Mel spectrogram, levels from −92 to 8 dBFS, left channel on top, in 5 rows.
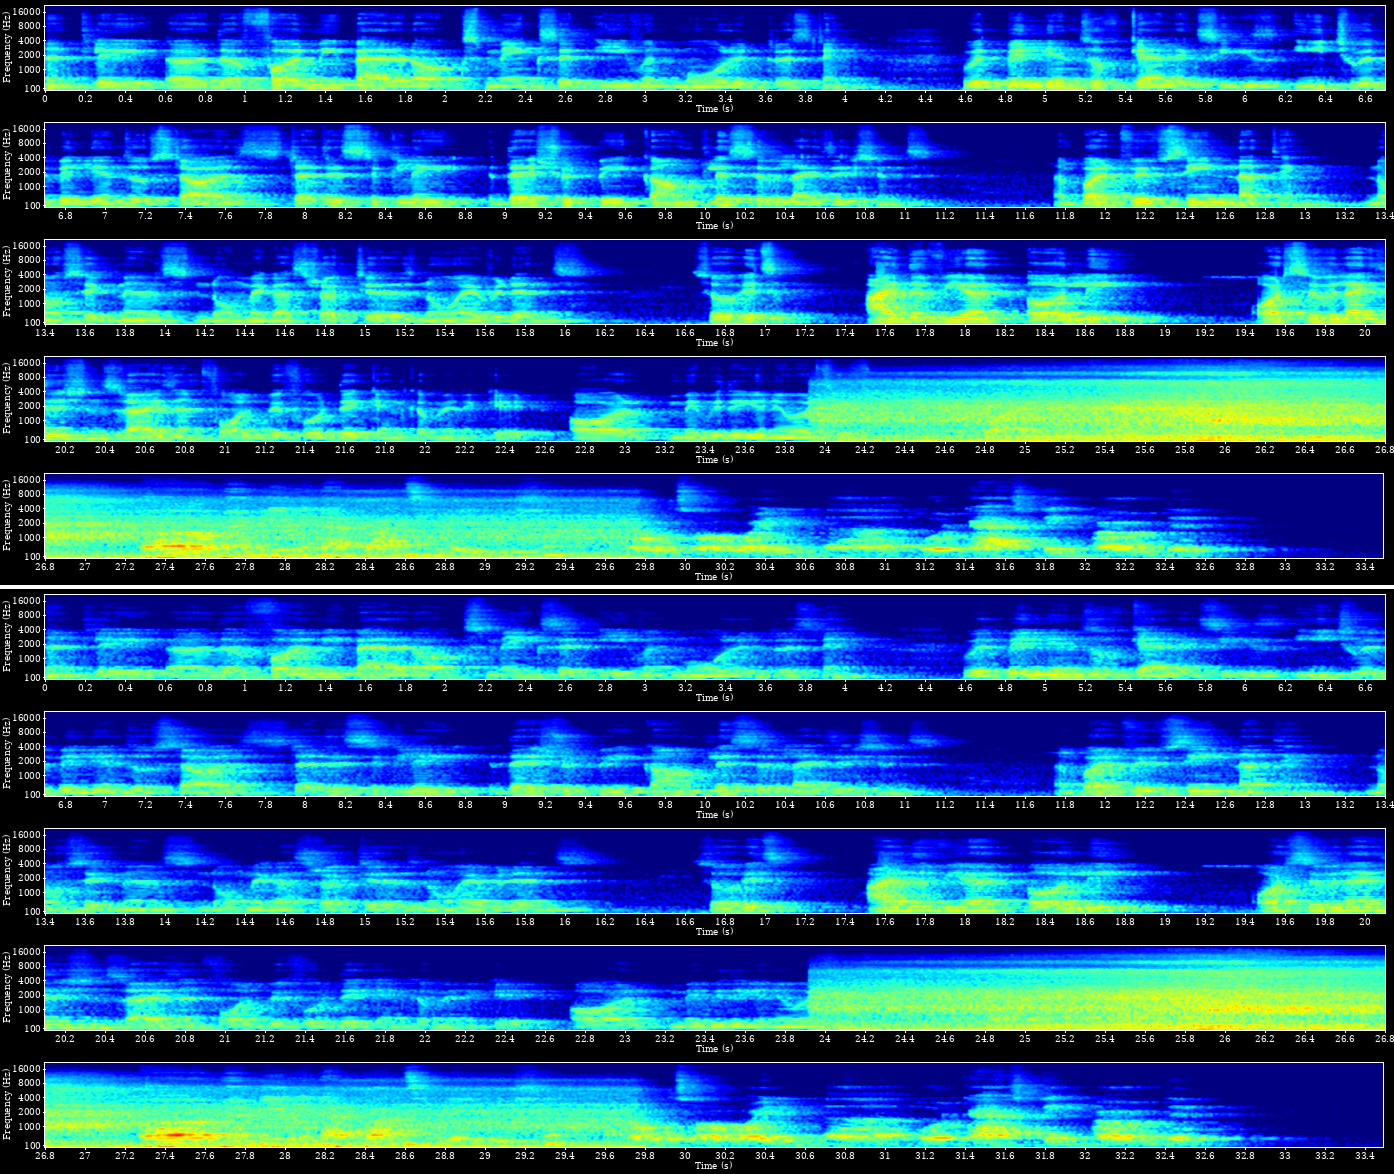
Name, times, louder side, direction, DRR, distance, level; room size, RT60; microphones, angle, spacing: voice 1, 0.0-4.1 4.6-11.1 11.8-16.1 16.7-17.2 17.5-18.9 19.4-24.2 24.8-26.0, left 3 dB, 65° left, 5 dB, 0.4 m, -34 dB
Car, 23.9-29.8, equal, 15° right, 0.4 m, -24 dB
voice 2, 27.3-32.5, right 4 dB, 35° right, -4 dB, 0.9 m, -26 dB
2.5 x 2.3 x 3.8 m, 0.73 s
head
